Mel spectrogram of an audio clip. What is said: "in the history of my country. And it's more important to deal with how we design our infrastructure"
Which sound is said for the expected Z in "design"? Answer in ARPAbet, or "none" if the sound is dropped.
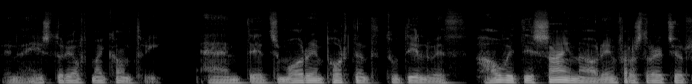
S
